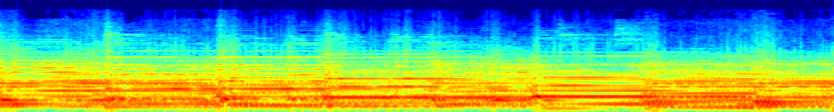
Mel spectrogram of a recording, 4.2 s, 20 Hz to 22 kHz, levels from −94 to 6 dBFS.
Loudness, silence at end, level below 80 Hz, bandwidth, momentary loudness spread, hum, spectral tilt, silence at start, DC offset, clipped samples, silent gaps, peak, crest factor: -8 LUFS; 0 s; -40 dBFS; 9.6 kHz; 1 LU; none; -7 dB/octave; 0 s; under 0.1%; under 0.1%; none; 0 dBFS; 8 dB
